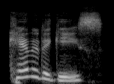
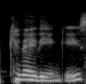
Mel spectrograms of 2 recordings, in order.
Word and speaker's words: Canada geese: And then the our Canada geese, it's actually how you say it. You don't say that they're Canadian geese.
